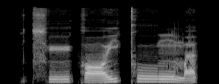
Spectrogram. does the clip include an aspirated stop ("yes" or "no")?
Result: yes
